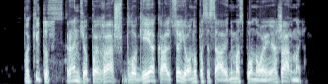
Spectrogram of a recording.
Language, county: Lithuanian, Vilnius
